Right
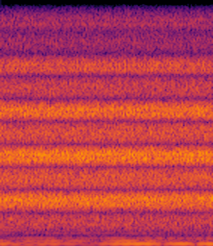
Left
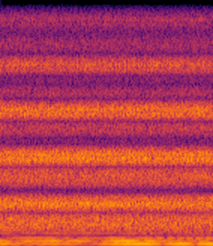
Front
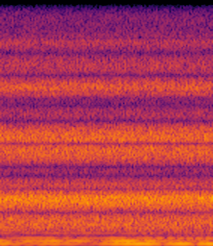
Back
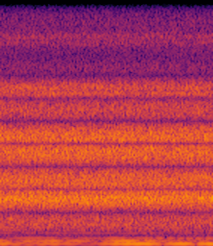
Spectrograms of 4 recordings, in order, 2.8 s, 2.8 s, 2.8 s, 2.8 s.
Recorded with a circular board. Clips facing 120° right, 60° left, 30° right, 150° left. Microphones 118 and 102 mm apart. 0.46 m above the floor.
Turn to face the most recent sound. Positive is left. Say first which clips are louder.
# left 6 dB, front 4 dB
turn(degrees=25)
